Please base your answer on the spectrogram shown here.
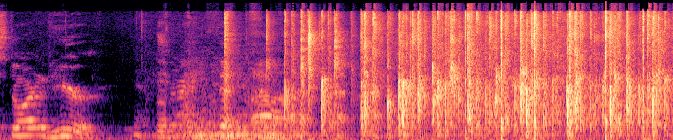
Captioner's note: audience applauding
